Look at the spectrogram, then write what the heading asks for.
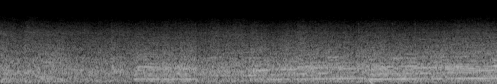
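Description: A Formula 1 car in F1 2015 brakes and corners at the Australian GP, a loud continuous engine drone with shifting pitch and layered mechanical whine that carries on without pause.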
